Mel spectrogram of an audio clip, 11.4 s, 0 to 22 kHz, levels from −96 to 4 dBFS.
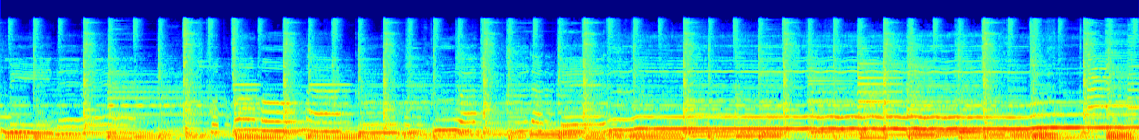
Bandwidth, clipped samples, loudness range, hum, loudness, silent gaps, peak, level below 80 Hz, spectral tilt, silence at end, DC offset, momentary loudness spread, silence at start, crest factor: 13 kHz; under 0.1%; 6 LU; none; -18 LUFS; none; 0 dBFS; -30 dBFS; -7 dB/octave; 0 s; under 0.1%; 9 LU; 0 s; 16 dB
